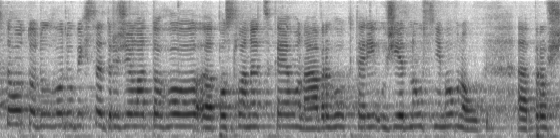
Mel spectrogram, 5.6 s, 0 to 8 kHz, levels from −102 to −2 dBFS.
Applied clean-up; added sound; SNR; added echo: neural separator model SepFormer DNS4.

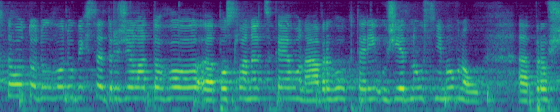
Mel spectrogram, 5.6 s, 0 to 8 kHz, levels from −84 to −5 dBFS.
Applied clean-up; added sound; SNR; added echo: none; Run; 20 dB; reverberation time 0.6 s.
